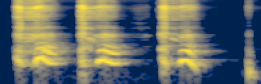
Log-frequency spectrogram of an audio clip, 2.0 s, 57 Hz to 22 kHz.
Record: {"three_cough_length": "2.0 s", "three_cough_amplitude": 32768, "three_cough_signal_mean_std_ratio": 0.6, "survey_phase": "beta (2021-08-13 to 2022-03-07)", "age": "45-64", "gender": "Female", "wearing_mask": "No", "symptom_none": true, "smoker_status": "Ex-smoker", "respiratory_condition_asthma": false, "respiratory_condition_other": false, "recruitment_source": "REACT", "submission_delay": "4 days", "covid_test_result": "Negative", "covid_test_method": "RT-qPCR"}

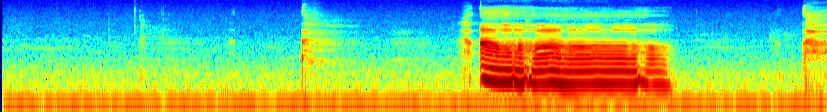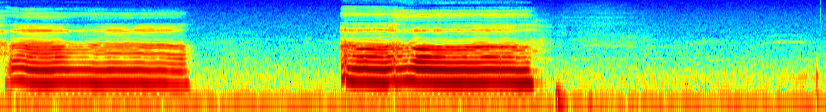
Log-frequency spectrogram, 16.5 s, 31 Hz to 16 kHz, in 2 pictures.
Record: {"exhalation_length": "16.5 s", "exhalation_amplitude": 579, "exhalation_signal_mean_std_ratio": 0.56, "survey_phase": "beta (2021-08-13 to 2022-03-07)", "age": "45-64", "gender": "Female", "wearing_mask": "No", "symptom_none": true, "smoker_status": "Ex-smoker", "respiratory_condition_asthma": false, "respiratory_condition_other": false, "recruitment_source": "REACT", "submission_delay": "2 days", "covid_test_result": "Negative", "covid_test_method": "RT-qPCR"}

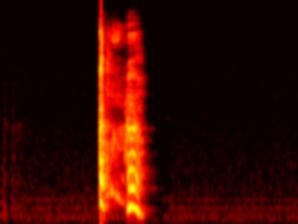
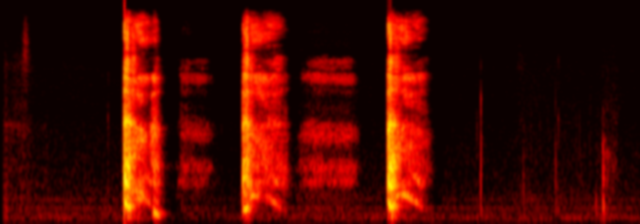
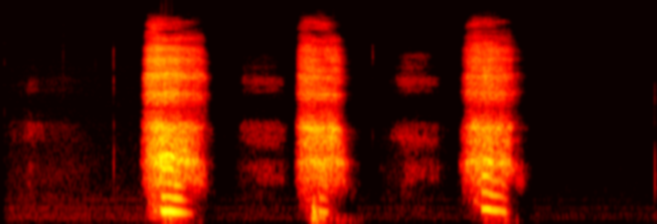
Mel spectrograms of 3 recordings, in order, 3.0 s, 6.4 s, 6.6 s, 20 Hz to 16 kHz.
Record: {"cough_length": "3.0 s", "cough_amplitude": 32768, "cough_signal_mean_std_ratio": 0.22, "three_cough_length": "6.4 s", "three_cough_amplitude": 32767, "three_cough_signal_mean_std_ratio": 0.23, "exhalation_length": "6.6 s", "exhalation_amplitude": 29478, "exhalation_signal_mean_std_ratio": 0.35, "survey_phase": "beta (2021-08-13 to 2022-03-07)", "age": "18-44", "gender": "Female", "wearing_mask": "No", "symptom_cough_any": true, "symptom_runny_or_blocked_nose": true, "symptom_fatigue": true, "symptom_headache": true, "symptom_change_to_sense_of_smell_or_taste": true, "smoker_status": "Never smoked", "respiratory_condition_asthma": false, "respiratory_condition_other": false, "recruitment_source": "Test and Trace", "submission_delay": "2 days", "covid_test_result": "Positive", "covid_test_method": "RT-qPCR", "covid_ct_value": 18.8, "covid_ct_gene": "ORF1ab gene", "covid_ct_mean": 19.3, "covid_viral_load": "460000 copies/ml", "covid_viral_load_category": "Low viral load (10K-1M copies/ml)"}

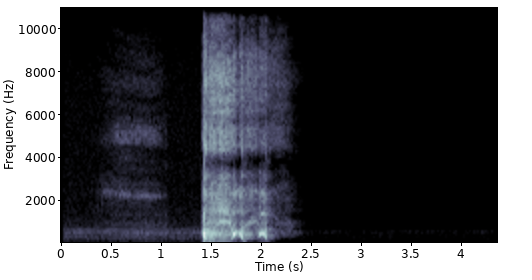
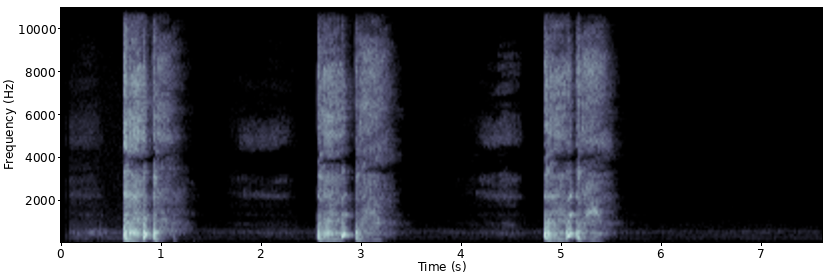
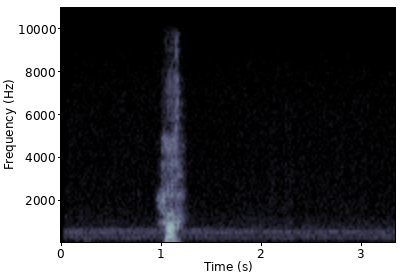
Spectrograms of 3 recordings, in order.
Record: {"cough_length": "4.4 s", "cough_amplitude": 32768, "cough_signal_mean_std_ratio": 0.25, "three_cough_length": "7.6 s", "three_cough_amplitude": 31900, "three_cough_signal_mean_std_ratio": 0.3, "exhalation_length": "3.3 s", "exhalation_amplitude": 9784, "exhalation_signal_mean_std_ratio": 0.2, "survey_phase": "beta (2021-08-13 to 2022-03-07)", "age": "45-64", "gender": "Male", "wearing_mask": "No", "symptom_none": true, "symptom_onset": "12 days", "smoker_status": "Never smoked", "respiratory_condition_asthma": false, "respiratory_condition_other": false, "recruitment_source": "REACT", "submission_delay": "2 days", "covid_test_result": "Negative", "covid_test_method": "RT-qPCR"}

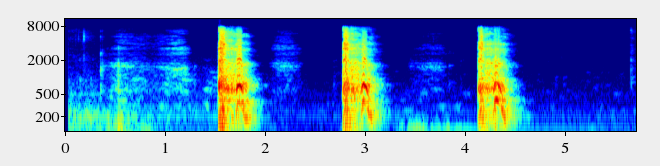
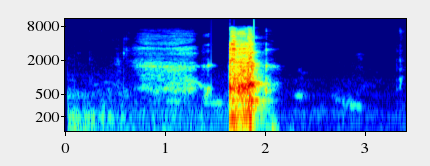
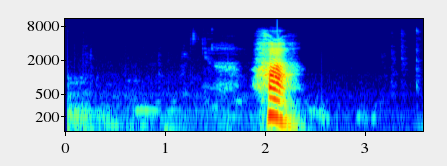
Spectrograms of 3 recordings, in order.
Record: {"three_cough_length": "5.7 s", "three_cough_amplitude": 32768, "three_cough_signal_mean_std_ratio": 0.31, "cough_length": "3.4 s", "cough_amplitude": 32768, "cough_signal_mean_std_ratio": 0.24, "exhalation_length": "3.6 s", "exhalation_amplitude": 32768, "exhalation_signal_mean_std_ratio": 0.18, "survey_phase": "beta (2021-08-13 to 2022-03-07)", "age": "45-64", "gender": "Female", "wearing_mask": "No", "symptom_none": true, "smoker_status": "Current smoker (11 or more cigarettes per day)", "respiratory_condition_asthma": true, "respiratory_condition_other": false, "recruitment_source": "REACT", "submission_delay": "2 days", "covid_test_result": "Negative", "covid_test_method": "RT-qPCR", "influenza_a_test_result": "Negative", "influenza_b_test_result": "Negative"}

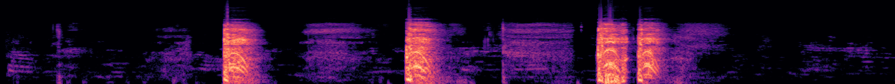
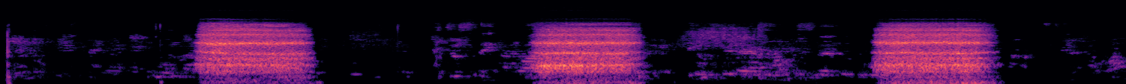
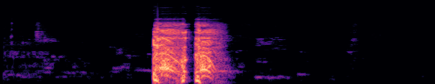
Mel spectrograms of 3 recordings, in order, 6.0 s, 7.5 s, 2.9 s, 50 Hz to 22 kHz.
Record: {"three_cough_length": "6.0 s", "three_cough_amplitude": 32768, "three_cough_signal_mean_std_ratio": 0.29, "exhalation_length": "7.5 s", "exhalation_amplitude": 8643, "exhalation_signal_mean_std_ratio": 0.5, "cough_length": "2.9 s", "cough_amplitude": 27855, "cough_signal_mean_std_ratio": 0.28, "survey_phase": "alpha (2021-03-01 to 2021-08-12)", "age": "18-44", "gender": "Male", "wearing_mask": "Yes", "symptom_none": true, "smoker_status": "Never smoked", "respiratory_condition_asthma": true, "respiratory_condition_other": false, "recruitment_source": "REACT", "submission_delay": "2 days", "covid_test_result": "Negative", "covid_test_method": "RT-qPCR"}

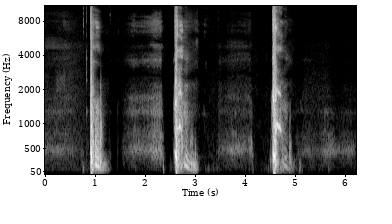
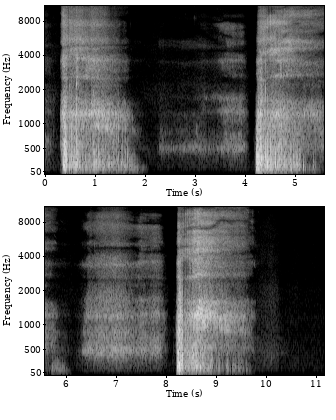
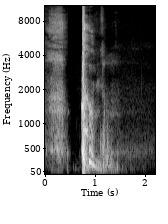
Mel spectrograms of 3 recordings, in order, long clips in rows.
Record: {"three_cough_length": "6.2 s", "three_cough_amplitude": 32768, "three_cough_signal_mean_std_ratio": 0.24, "exhalation_length": "11.2 s", "exhalation_amplitude": 32768, "exhalation_signal_mean_std_ratio": 0.42, "cough_length": "2.2 s", "cough_amplitude": 32768, "cough_signal_mean_std_ratio": 0.32, "survey_phase": "alpha (2021-03-01 to 2021-08-12)", "age": "18-44", "gender": "Male", "wearing_mask": "No", "symptom_shortness_of_breath": true, "symptom_fatigue": true, "symptom_fever_high_temperature": true, "symptom_headache": true, "symptom_change_to_sense_of_smell_or_taste": true, "symptom_loss_of_taste": true, "symptom_onset": "3 days", "smoker_status": "Never smoked", "respiratory_condition_asthma": false, "respiratory_condition_other": false, "recruitment_source": "Test and Trace", "submission_delay": "2 days", "covid_test_result": "Positive", "covid_test_method": "RT-qPCR", "covid_ct_value": 16.0, "covid_ct_gene": "S gene", "covid_ct_mean": 16.2, "covid_viral_load": "4700000 copies/ml", "covid_viral_load_category": "High viral load (>1M copies/ml)"}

